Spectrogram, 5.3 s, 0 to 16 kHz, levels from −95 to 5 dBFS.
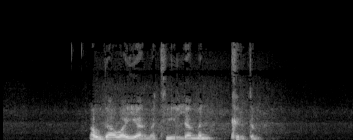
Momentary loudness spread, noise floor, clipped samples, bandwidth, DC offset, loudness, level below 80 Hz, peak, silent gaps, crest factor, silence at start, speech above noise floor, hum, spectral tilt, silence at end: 15 LU; -72 dBFS; under 0.1%; 11.5 kHz; under 0.1%; -23 LUFS; -70 dBFS; -6 dBFS; none; 18 dB; 1.35 s; 50 dB; none; -7 dB/octave; 1.4 s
